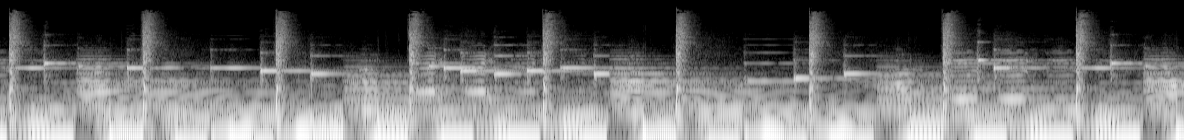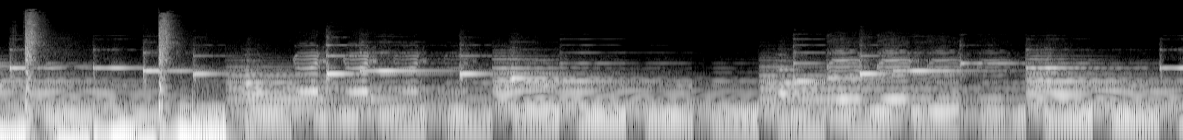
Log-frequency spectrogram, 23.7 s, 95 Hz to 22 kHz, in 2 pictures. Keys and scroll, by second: 0.1 k, 0.2 Return, 2.2 Tab, 2.6 shift+s, 4.1 shift+s, 7.4 shift+s, 11.6 KP_3, 15.6 g, 19.0 g.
